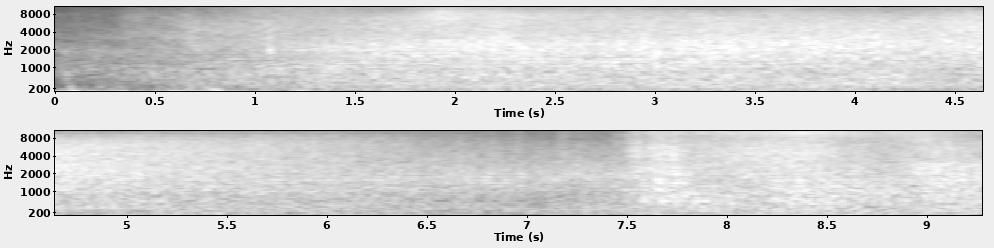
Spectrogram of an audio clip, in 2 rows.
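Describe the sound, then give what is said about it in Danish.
Ocean waves crash continuously onto a beach at a surfing spot, around 10 o'clock, in a loud, dense roar, with wind gusting across the microphone and the surf swelling again near the end. No one speaks. “Nu er klokken øh, lidt i 10, og øh, jeg er lige kommet op af vandet efter at have plasket rundt på et surfboard i halvanden time eller sådan noget,”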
